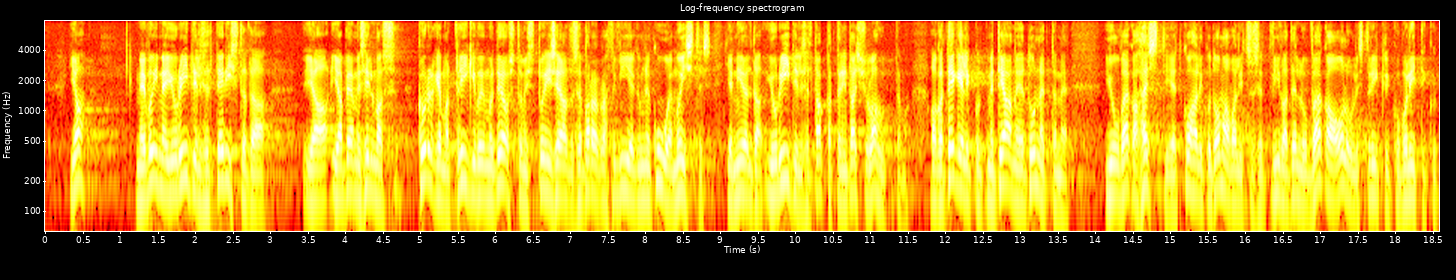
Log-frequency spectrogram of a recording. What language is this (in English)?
Estonian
